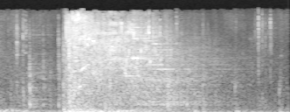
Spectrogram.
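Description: A heavy stone object grinds and scrapes as it shifts.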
